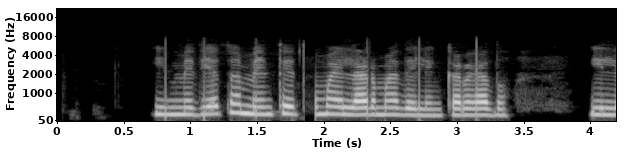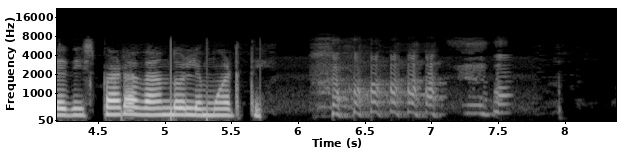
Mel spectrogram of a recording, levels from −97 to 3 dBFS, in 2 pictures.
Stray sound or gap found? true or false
true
